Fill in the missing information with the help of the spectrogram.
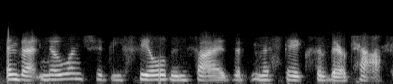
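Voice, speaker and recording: A woman's voice: mid-range voice, steady tone, moderate pace, gravelly, no room sound. A woman speaking as a guest author, answering interview questions conversationally. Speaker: guest author discussing her book. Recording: narrow phone-like line, dry.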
